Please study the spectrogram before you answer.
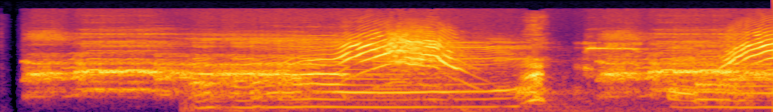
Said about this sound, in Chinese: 他们同时发出自己的叫声，就像乐队突然开始演奏一样。四种动物的叫声夹杂在一起，听起来非常刺耳。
